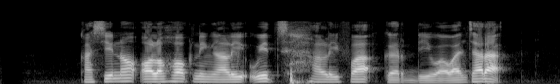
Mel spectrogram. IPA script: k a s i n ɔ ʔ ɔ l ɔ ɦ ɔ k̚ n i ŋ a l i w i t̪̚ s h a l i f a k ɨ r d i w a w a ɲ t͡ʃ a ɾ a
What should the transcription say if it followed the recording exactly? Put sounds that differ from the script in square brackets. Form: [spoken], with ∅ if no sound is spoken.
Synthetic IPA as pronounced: k a s i n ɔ ʔ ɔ l ɔ ɦ ɔ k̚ n i ŋ a l i w i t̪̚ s h a l i f a k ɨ r d i w a w a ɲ t͡ʃ a ɾ a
